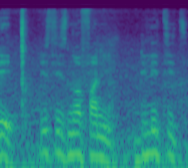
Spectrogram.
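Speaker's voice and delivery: ordinary delivery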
